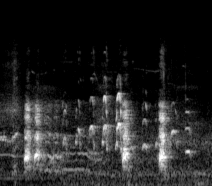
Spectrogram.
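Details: Yakutian Laika puppies giving short, high yelps and yips in uneven bursts, with a pause and then a loud double yip near the end; a few softer whimpering notes fill the gaps.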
